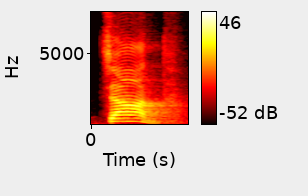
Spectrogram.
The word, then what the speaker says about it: চাঁদ: চাঁদ, চাঁদ, চাঁদ, দেখো শুধু চা আ উচ্চারণে চন্দ্রবিন্দু আসছে না, সানুনাসিক হচ্ছে না, কিন্তু যখনই আমরা চন্দ্রবিন্দু দিচ্ছি আয়ের ওপরে, তখন উচ্চারণ হয়ে যাচ্ছে চা, মানে আর উপরে চন্দ্রবিন্দু বসে যাচ্ছে, তাই আর উপরে চন্দ্রবিন্দু বসার কারণে এটা হয়ে গেল সানুনাসিক স্বরধ্বনি।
